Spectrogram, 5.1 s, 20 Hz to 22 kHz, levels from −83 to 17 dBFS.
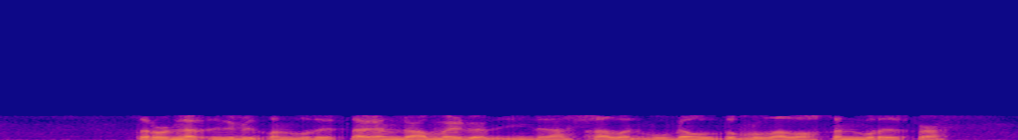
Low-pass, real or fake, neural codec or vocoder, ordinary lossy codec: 7.2 kHz; fake; autoencoder, 22.05 kHz, a latent of 192 numbers a frame, VITS, trained on many speakers; AAC, 16 kbps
